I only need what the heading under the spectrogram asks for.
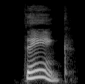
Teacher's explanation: este sonido no produce vibración en las cuerdas vocales es decir se produce solo con la fricción de la corriente de aire expulsada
